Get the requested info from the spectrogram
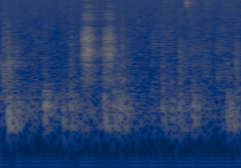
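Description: People chugging drinks: quiet gulps and breaths, with two short louder breathy sounds about half a second and a second in.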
